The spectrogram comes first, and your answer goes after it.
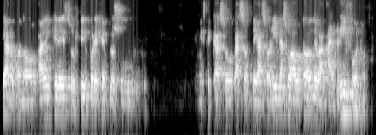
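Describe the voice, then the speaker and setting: A man's voice: lowish voice, fairly even intonation, normal speed, echoey room, lo-fi sound. A man from Peru with a Peruvian Spanish accent teaching a language class, explaining step by step and repeating key phrases, often checking in with "¿no?" and "¿ok?". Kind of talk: classroom lecture.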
